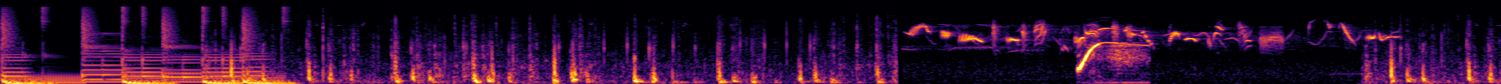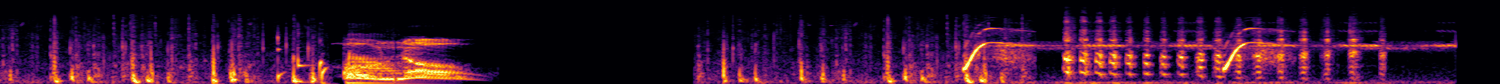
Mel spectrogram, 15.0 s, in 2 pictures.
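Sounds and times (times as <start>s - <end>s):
music: 0.0s - 1.5s
high chirping calls: 4.5s - 7.1s, 12.3s - 14.8s.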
